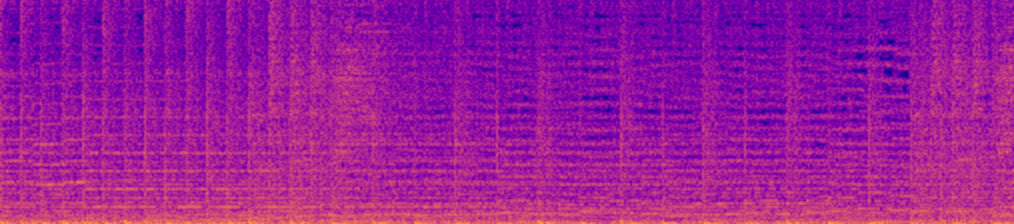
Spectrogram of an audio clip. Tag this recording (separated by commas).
Pop music, Exciting music, Video game music, Music, Theme music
